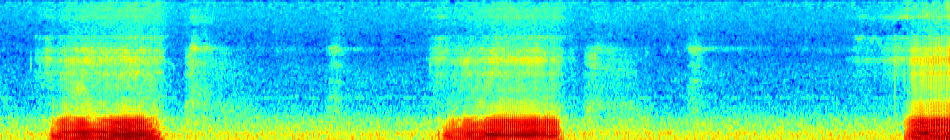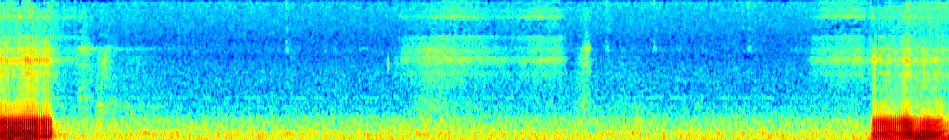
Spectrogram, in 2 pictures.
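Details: French Bulldog asleep and cozy, snoring steadily indoors: four deep, rattling snores about every four to five seconds, each lasting roughly a second, with soft breathing between them.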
